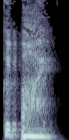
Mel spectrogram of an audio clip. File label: science fiction computer voice says goodbye; zapsplat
